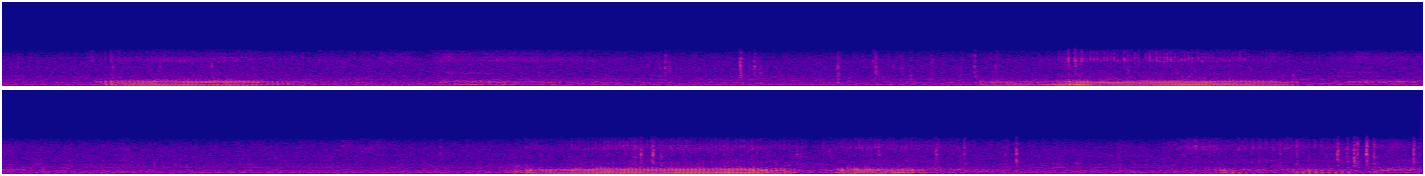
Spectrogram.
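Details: An animal sleeping while snoring: rough, rattling snores about every four to five seconds over a steady background hum; snoring.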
